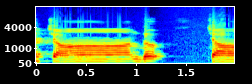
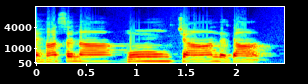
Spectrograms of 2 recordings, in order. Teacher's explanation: मुंह भी खुला है, नाक भी चल रही है, तो चंद्रबिंदी चलेगी, ठीक है। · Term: अनुनासिक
